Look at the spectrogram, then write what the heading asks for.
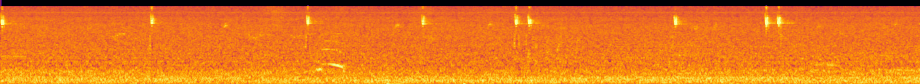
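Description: Steady low outdoor rush with high, thin bird chip notes about once a second, and a short whistled bird note about three seconds in.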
